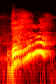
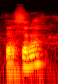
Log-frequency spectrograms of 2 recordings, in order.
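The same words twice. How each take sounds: First: It sounds sharp and angry. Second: It sounds hesitant and resigned. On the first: The speaker is annoyed and resentful. "mengandung konotasi marah di dalamnya" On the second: The speaker doesn't mind and leaves the choice to others. "dia terlihat pasrah gitu"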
